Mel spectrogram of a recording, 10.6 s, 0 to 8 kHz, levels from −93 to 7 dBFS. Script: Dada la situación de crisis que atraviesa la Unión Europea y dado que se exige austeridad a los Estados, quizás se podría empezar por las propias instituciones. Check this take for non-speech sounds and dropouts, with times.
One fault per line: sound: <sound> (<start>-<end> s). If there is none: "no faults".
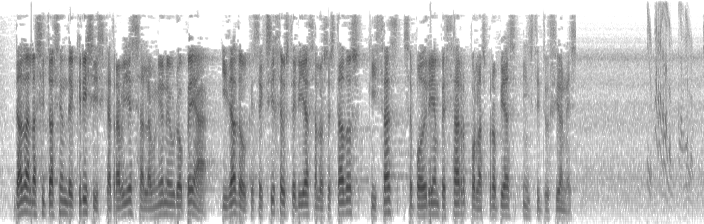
sound: chirp (9.7-10.5 s)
